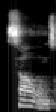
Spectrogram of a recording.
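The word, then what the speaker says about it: sounds: সাউন্ডস না হয়ে হবে সাউন্ডস, কারণ আমরা জানি দুটি কনসোনেন্টের মাঝে যদি টি বা ডি আসে তাহলে ওই টি বা ডি সাইলেন্ট হয়ে যায়, সুতরাং এটা হবে সাউন্ডস।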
